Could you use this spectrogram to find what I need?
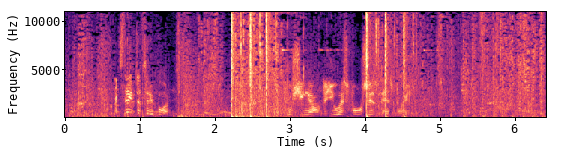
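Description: Pistol shots crack in a video game.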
